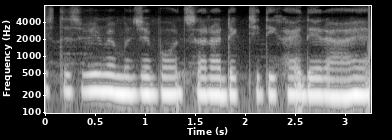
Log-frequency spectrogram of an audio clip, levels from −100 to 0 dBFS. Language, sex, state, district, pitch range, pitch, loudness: Hindi, female, Arunachal Pradesh, Papum Pare, 205-220 Hz, 210 Hz, -11 LUFS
